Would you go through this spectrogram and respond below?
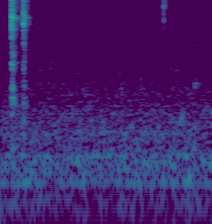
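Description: A computer mouse clicks twice in quick succession, then once more after a pause, sharp and close in an otherwise quiet room.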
